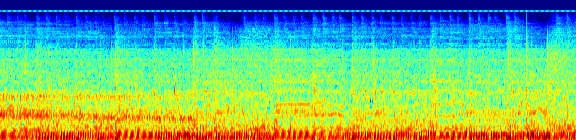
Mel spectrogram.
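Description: Heavy metal band playing live: distorted electric guitars, bass and drums, loud and dense, with a long high note held over roughly the first three seconds.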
